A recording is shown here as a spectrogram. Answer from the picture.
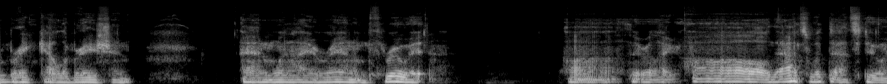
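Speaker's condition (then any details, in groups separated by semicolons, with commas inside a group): ALS; expects to lose voice very soon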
